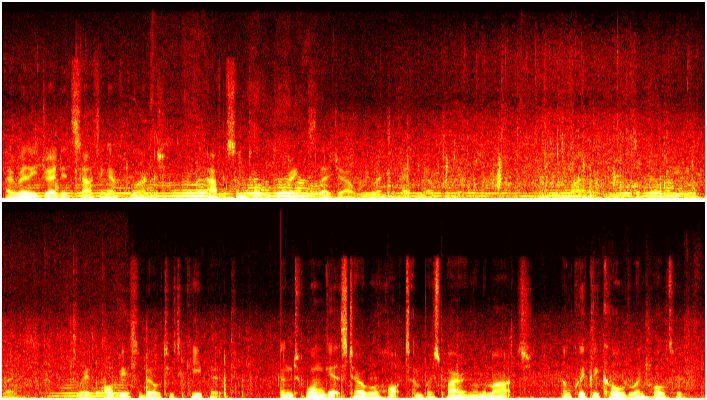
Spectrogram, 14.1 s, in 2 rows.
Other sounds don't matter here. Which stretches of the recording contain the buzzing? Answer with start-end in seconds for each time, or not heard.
0.1-8.3.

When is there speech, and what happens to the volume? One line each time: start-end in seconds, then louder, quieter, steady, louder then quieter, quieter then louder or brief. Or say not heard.
0.0-13.9 quieter then louder.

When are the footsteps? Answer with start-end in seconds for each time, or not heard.
not heard.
